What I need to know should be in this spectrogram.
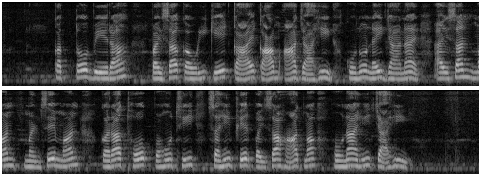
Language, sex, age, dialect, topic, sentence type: Chhattisgarhi, female, 18-24, Central, banking, statement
